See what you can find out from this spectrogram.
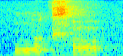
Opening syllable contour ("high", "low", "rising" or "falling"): falling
